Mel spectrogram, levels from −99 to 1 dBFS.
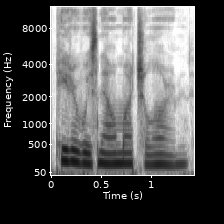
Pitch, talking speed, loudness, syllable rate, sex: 165 Hz, 210 wpm, -16 LUFS, 6.1 syllables/s, female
